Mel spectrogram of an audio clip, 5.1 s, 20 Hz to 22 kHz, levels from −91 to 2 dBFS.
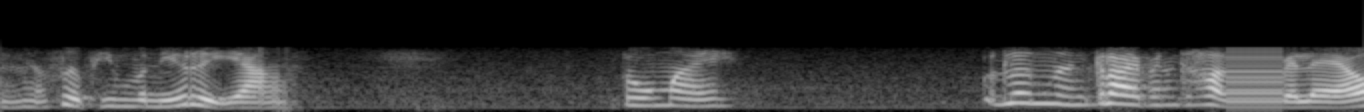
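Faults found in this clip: Choppy blips 0.97–1.15 s, then short robotic buzz 4.6–4.81 s, in speech. Packet loss with last packet repeated: about 80 ms lost in short bursts, then a 210 ms run, each gap filled by replaying the last packet. The run buzzes near 100 Hz, which fits 10 ms packets. Jitter buffer/network path. Band limited to 300–3400 Hz, consistent with G.711 A-law.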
